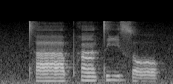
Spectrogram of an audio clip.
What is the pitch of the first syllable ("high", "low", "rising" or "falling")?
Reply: low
